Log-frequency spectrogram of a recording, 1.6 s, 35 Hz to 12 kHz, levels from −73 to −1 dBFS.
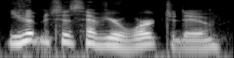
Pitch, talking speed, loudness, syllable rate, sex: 135 Hz, 270 wpm, -18 LUFS, 6.4 syllables/s, male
